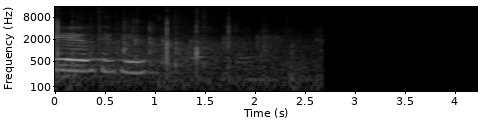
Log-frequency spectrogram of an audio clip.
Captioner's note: crowd applauding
